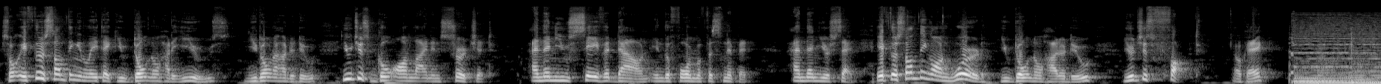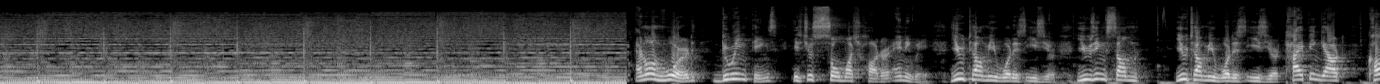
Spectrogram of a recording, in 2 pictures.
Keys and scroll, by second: 0.3 alt+8, 2.9 alt+2, 8.6 alt+x, 9.2 alt+x, 12.2 BackSpace, 24.4 alt+x, 24.6 alt+x, 25.1 alt+x, 25.6-27.6 typing.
